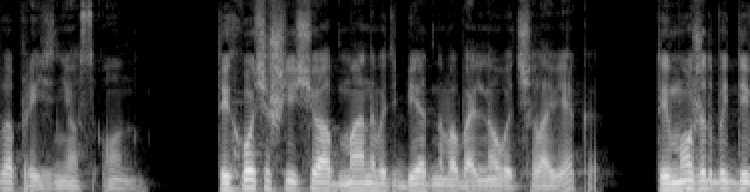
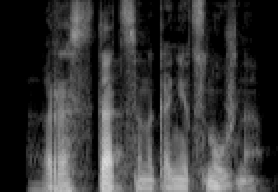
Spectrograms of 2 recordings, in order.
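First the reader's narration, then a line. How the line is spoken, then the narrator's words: Brief and quiet. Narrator (Russian): кончил коротко и тихо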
